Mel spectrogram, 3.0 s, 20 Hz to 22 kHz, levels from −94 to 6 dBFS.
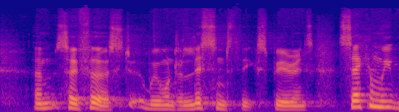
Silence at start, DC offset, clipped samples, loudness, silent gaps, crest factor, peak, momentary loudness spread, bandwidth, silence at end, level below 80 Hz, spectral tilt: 0 s; under 0.1%; under 0.1%; -30 LUFS; none; 20 dB; -10 dBFS; 9 LU; 16.5 kHz; 0 s; -74 dBFS; -4.5 dB/octave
